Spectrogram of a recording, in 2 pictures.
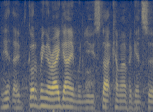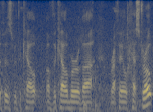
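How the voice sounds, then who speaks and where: A man's voice: medium pitch, fairly even intonation, brisk, noisy background. A man hosting live surf commentary, calling rides in a laid-back, matey way.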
